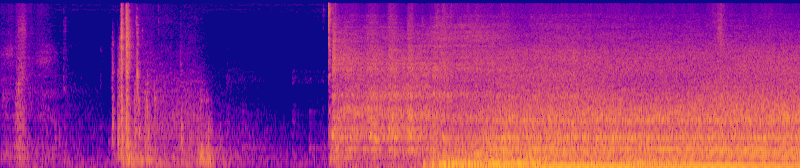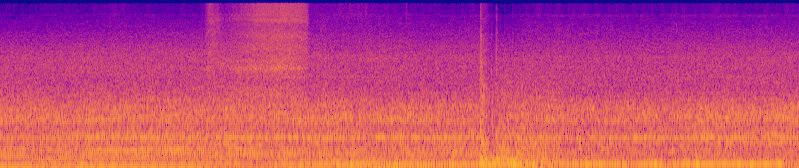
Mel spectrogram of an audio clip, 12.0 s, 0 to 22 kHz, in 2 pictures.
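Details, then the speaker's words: VW T4 van left in a barn 7–10 years, sold as non-runner with suspected snapped cam belt: after a couple of cranks it catches and idles with a steady whirring under the running; worn water pump bearing. "You can hear the water pump is not too pretty, if I'm honest. You can hear that whirring away. But to be expected if it's sat there for that long."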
